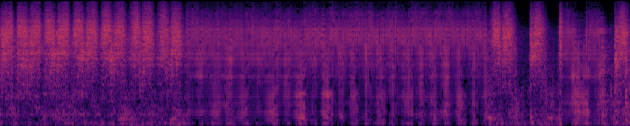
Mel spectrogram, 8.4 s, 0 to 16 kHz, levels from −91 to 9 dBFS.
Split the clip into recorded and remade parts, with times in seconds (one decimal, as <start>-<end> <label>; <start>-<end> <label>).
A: 0.0-2.5 recorded; 2.5-6.5 remade; 6.5-7.5 recorded; 7.5-8.0 remade; 8.0-8.4 recorded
